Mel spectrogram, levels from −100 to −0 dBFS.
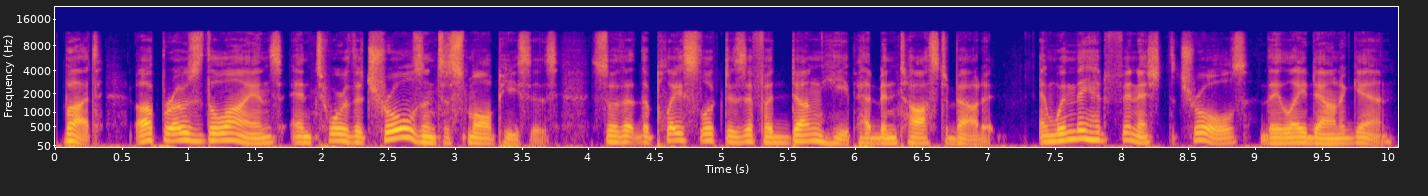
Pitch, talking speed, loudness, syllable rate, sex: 125 Hz, 225 wpm, -18 LUFS, 5.2 syllables/s, male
